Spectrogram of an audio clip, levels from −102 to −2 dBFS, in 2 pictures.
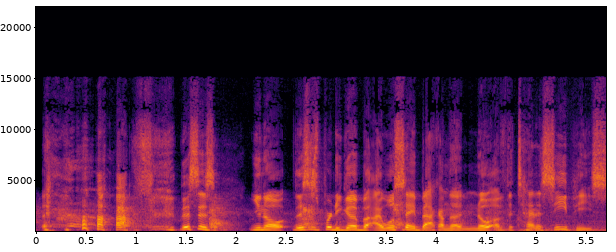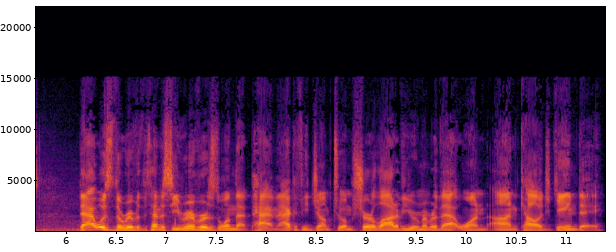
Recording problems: machinery noise; noticeable; throughout; 15 dB below the speech

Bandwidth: 15 kHz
